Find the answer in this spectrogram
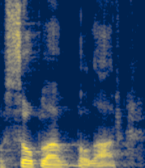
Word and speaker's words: sopla volar: And it's pronounced, you run the sopla and the al together, so sopla volar.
